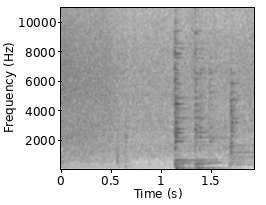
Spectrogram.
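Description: Fresh beef browns in a pot for an 18th-century lobscouse, a steady loud sizzle with a few sharp stirring clicks and scrapes near the end, with no talking.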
